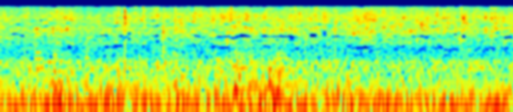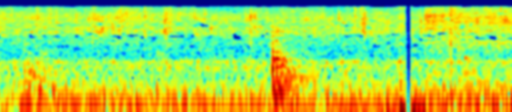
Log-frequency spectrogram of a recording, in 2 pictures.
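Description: Thick-cut onions frying in hot oil in a kadai: a steady sizzle, with a couple of faint clicks.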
